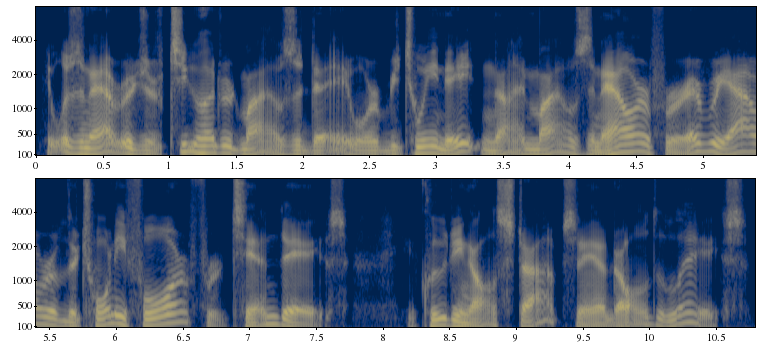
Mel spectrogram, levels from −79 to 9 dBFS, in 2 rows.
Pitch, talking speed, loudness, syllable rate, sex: 120 Hz, 190 wpm, -20 LUFS, 4.8 syllables/s, male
